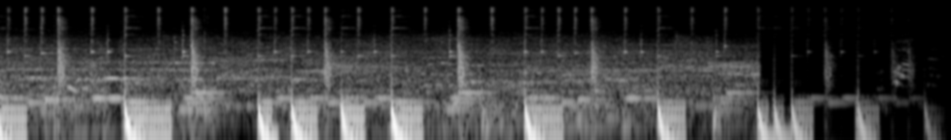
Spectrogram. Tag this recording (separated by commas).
Music, Speech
